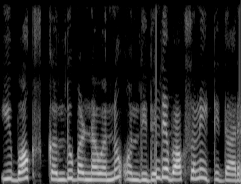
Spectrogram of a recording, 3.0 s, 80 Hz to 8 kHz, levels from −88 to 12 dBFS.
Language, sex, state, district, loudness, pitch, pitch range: Kannada, female, Karnataka, Bangalore, -16 LUFS, 300 Hz, 280-340 Hz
